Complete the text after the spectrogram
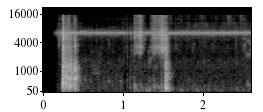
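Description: A hand pats a metal pan.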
